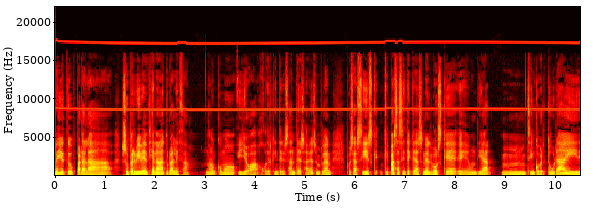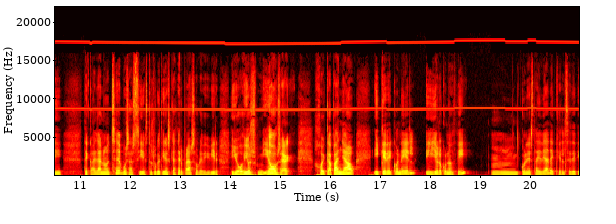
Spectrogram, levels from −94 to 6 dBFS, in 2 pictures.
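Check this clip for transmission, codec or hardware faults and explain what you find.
A hardware fault runs through the whole speech clip: a switching supply whistle. It is present from start to finish. A thin, high tone sits under the speech, wandering between about 8.6 and 8.8 kHz. It stays roughly 25 dB below the speech level. A switching power supply near the audio path is oscillating in an audible range. As its load shifts, the pitch slides within that narrow band instead of holding steady.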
